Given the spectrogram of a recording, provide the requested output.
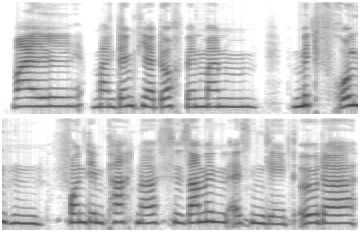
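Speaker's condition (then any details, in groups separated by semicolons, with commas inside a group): Deafness; deaf since birth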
